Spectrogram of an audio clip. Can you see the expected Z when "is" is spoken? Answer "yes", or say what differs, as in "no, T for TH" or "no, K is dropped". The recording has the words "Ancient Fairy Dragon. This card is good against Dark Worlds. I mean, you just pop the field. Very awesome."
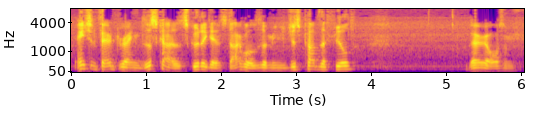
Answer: no, S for Z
